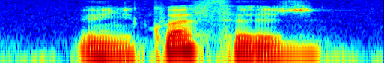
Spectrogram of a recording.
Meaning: 1. female equivalent of coiffeur (“hairdresser”) 2. dressing table
- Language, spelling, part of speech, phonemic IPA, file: French, coiffeuse, noun, /kwa.føz/, Fr-coiffeuse.ogg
